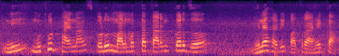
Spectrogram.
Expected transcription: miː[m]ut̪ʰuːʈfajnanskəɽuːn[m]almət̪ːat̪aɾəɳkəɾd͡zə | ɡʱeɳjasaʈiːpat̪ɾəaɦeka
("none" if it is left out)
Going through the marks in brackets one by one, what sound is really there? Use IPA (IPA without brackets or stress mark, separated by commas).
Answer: m, m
